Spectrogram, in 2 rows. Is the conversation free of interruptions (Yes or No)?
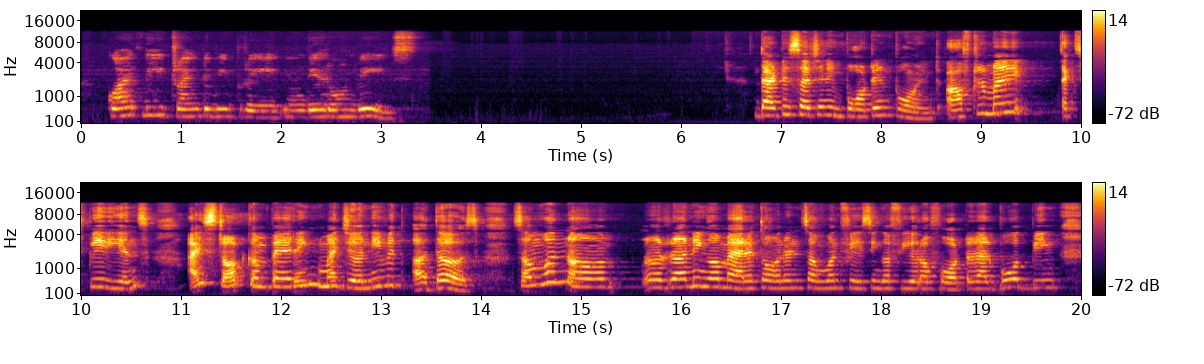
Yes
